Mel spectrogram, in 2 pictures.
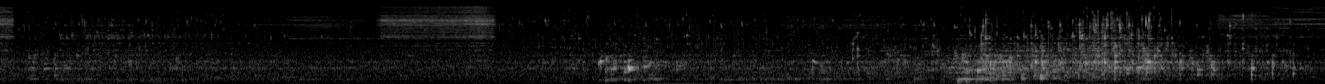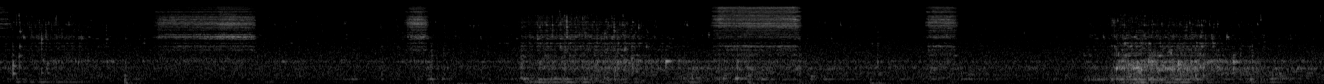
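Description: A scuba diver's exhaled bubbles gurgle and rumble up through the water.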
